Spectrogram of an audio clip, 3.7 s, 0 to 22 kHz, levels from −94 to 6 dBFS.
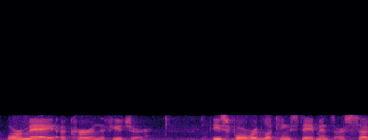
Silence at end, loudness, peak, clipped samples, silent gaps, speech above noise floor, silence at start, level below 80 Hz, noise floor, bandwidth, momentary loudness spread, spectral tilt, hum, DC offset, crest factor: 0 s; -32 LUFS; -14 dBFS; under 0.1%; none; 25 dB; 0.1 s; -68 dBFS; -56 dBFS; 4.1 kHz; 11 LU; -4 dB/octave; none; under 0.1%; 18 dB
